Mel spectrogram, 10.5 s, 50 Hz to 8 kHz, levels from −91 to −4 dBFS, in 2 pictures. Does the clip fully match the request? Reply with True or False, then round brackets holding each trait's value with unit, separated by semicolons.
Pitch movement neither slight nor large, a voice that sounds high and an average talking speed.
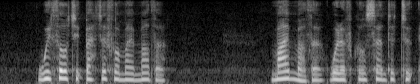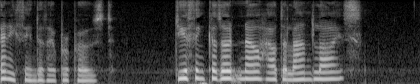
True (3.9 semitones; 230 Hz; 155 wpm)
